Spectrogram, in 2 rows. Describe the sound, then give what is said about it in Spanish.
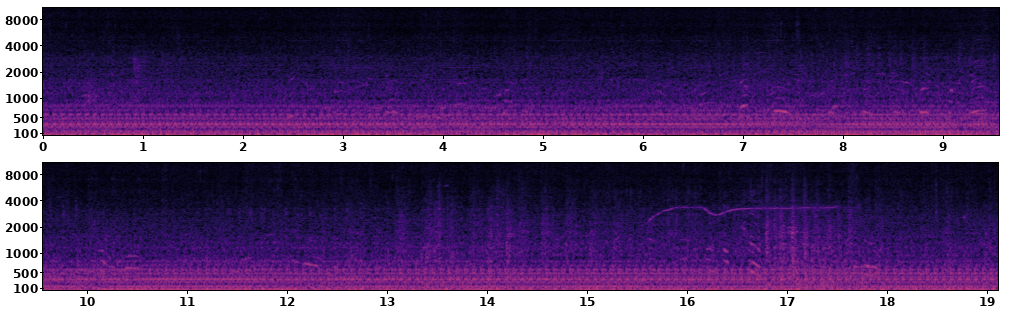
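Steady engine drone aboard a Yugoslav merchant container ship carrying about 3,500 containers: a constant low rumble with faint higher tones, unchanging throughout. “Este barco mercante trae un total de 3.500 contenedores, artefactos eléctricos, computadores, ropa, electrodomésticos. La tripulación de este barco de Yugoslavia. Los yugoslavias, los croatas a bordo de esta nave. A bordo de este barco.”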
